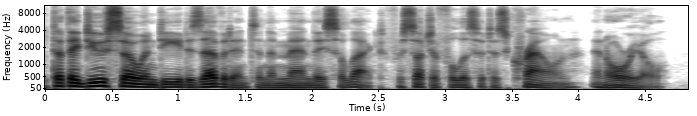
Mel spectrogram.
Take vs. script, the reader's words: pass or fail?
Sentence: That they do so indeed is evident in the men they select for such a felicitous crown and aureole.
pass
